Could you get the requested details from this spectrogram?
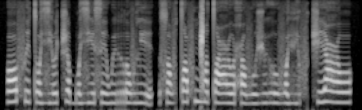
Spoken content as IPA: ɒ fetɔzʲɔt͡ʃɒ bɔzʲese wʉrɔvlʲe | sɔvtˤofŋ͡ǁʉ tˤʉʕoħɒ voʒʉɦovɒ vʲɔft͡ʃeʕɔ

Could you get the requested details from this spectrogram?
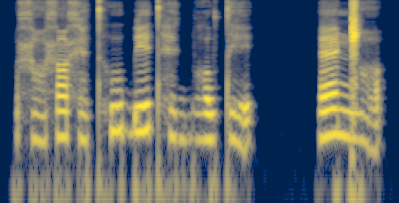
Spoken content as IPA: xɑ̤xɑxæ̤ t̪ʰu ɓet̪ʰɛ̤ɡbʱɔw te̤ | æ ŋ͡ǁɑ̤

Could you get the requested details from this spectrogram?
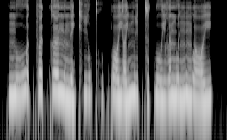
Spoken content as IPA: n̪uː˨˥wɐ˧k̚fœː˥t̚ kœː˥n̪ɵ˨ne˨˩jkʰiː˧w kʷʰɪ˨˥k̚pɔː˨jɐ˨˥j miː˧t̚t͡sɵ˨˥t̚wuː˨j lɐ˧nwɪ˨˥ŋ ʊ˨˥ŋlɔː˨˧j

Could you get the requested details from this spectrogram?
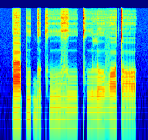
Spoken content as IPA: a˨pu˦ ɡ͡bʊ˨kʰuː˨˦ɣuː˨ kʰu˨lo˨βɔ˦tɔ˨

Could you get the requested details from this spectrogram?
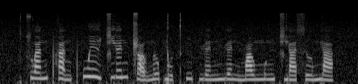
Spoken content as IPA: t͡swa˧˥npʰa̰˨˩n pʰwe˥˩ɪ̯t͡ɕjɛ˥n ʈ͡ʂɑ̰˨˩ʊ̯n̪ɤ˥˩pjo˩ʊ̯ t̪ʰi˥˩pɥɛ˧˥n mɥɛ˥˩nmɑ˥ʊ̯mʊ˥ŋ t͡ɕjä˧˥sɹ̩˧˥mjä˧

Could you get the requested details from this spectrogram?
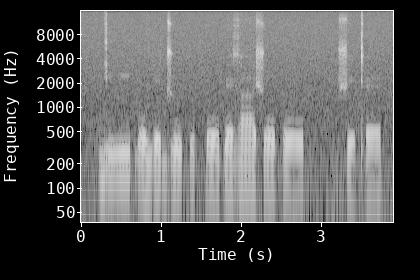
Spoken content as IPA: ɡi˦βi˦ ɓo˨je˦ d͡ʒũ˨ ku˨k͡poː˨ ɓɛ˦ɣaː˦ʃoː˦poː˨ | ʃe˨kʼɛ˨

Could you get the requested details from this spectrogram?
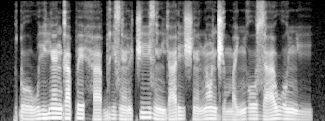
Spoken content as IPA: ɗoː˨ wi˧ jɛ̃˦ ɡa˦pe˦ ha˧bi˦ zɛ̃˨ɾɨ˧t͡ʃiː˦zĩ˨ ja˨˦ ɾi˧ʃɛ̃˨ nɔ̃˦d͡ʒə˨ma˨ɲoː˦ zaː˨˦wo˧ ɲi˨

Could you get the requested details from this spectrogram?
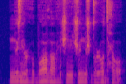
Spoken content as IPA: ɲyzĩɹ ɦuboːðˤyː ɦẽʃĩːʃyɲoʃ doɹodɯħ o

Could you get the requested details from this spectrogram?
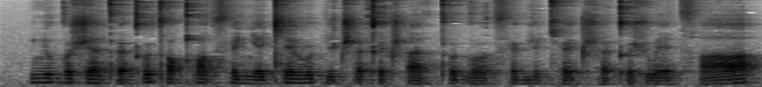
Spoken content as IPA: ʎuɡoʃɛ tʼəkʼutʼoqʰu t͡sʰɘʎecʰeβu pʲə t͡ʃʼəkʼət͡ʃʼæθ tʼʊɡot͡sʰɘ bʲocʰɘ t͡ʃʰə kʼʊʃwe t͡sʰa

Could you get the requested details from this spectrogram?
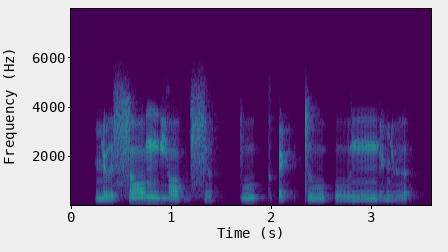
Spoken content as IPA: ɳɯsɔŋ jɔɡsə̤pːuk ʔəʈtu ʔunːə̤ɳə̤

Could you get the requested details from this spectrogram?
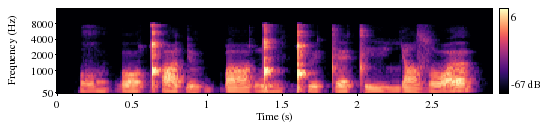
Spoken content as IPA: ʁʷe̤ɠɔǃʼɑ ɗʉɡɓɑŋ͡ǃe̤ǃʼʉ tɛti ʎizˤuɐ̯

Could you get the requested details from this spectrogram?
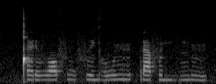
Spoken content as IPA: ǃɛɾɪvɔ fɛ̤fɪ jɔ̤wʉ | ɾafɛ mʲa̤ŋʉ

